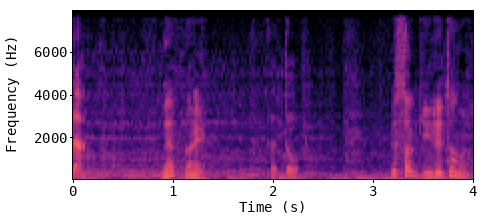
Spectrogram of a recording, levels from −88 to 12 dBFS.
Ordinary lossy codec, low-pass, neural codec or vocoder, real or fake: none; none; codec, 16 kHz, 16 kbps, FunCodec, trained on Chinese and English, 50 frames a second; fake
